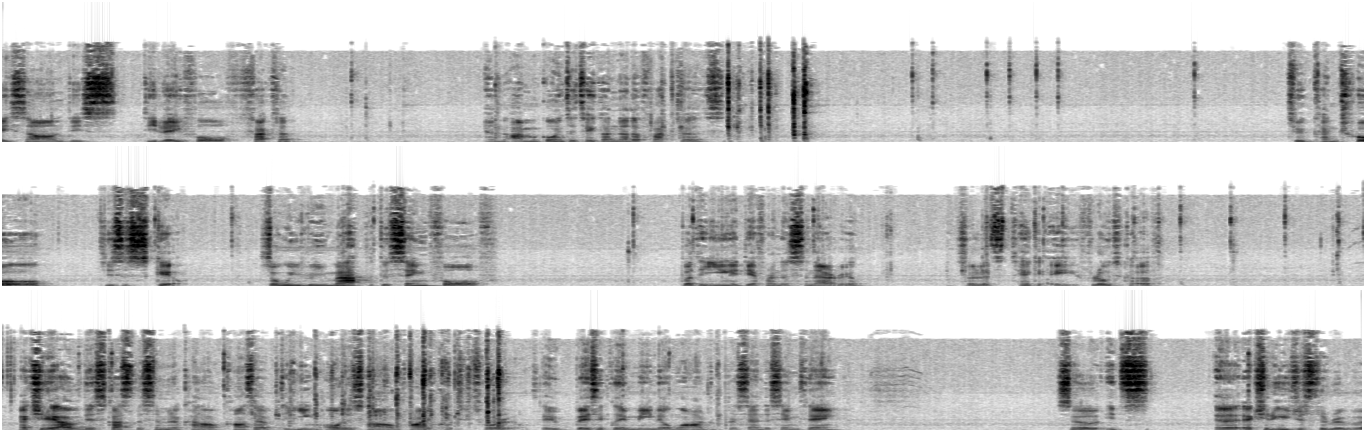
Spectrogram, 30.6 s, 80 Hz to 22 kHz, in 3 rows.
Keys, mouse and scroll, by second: 5.1 ctrl+a, 7.5 click, 7.9-10.9 drag, 11.5 click, 13.1 click, 15.5-17.5 drag, 17.5 ctrl+a, 18.9 click, 19.2-20.0 drag, 21.2 click, 21.7 click, 22.6 ctrl+a, 25.6-26.7 ctrl+middle drag, 26.7-29.9 drag.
